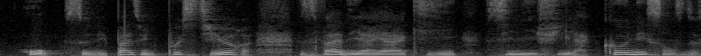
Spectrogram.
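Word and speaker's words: svādhyāya: allons pratiquer c'est-à-dire ce n'est pas une posture vaderia qui signifie la connaissance de soi et la connaissance des textes anciens donc VAD Yaya s'écrit SVA DH y a y a et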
